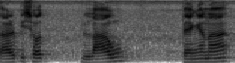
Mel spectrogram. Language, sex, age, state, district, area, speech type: Assamese, male, 60+, Assam, Darrang, rural, spontaneous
